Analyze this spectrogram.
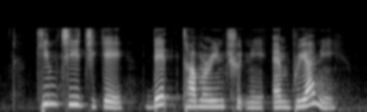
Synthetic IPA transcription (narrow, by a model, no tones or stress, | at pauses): kʰĩmt͡ʃit͡ʃike | dettʰaməɹĩnt͡ʃut̚niʔɛ̃nbɹiani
